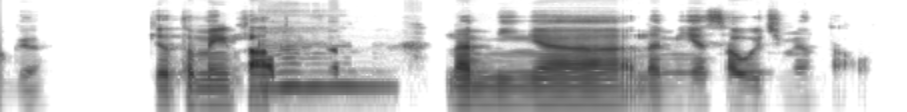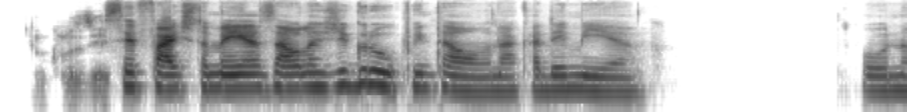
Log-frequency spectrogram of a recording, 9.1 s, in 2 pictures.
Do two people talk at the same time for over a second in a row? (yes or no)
no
